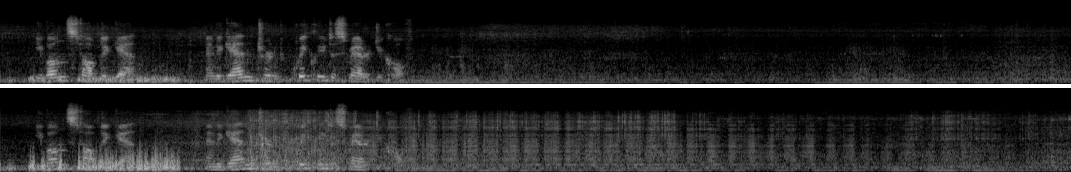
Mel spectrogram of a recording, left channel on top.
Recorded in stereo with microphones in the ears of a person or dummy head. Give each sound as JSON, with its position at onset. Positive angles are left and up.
{"t": 0.3, "sound": "a man speaking", "side_deg": 30, "distance_m": 1.2}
